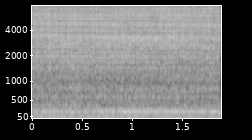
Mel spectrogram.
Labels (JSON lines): {"label": "anthrophony, boat engine", "recorder": "SoundTrap 500"}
